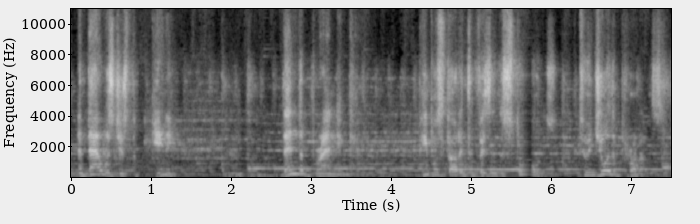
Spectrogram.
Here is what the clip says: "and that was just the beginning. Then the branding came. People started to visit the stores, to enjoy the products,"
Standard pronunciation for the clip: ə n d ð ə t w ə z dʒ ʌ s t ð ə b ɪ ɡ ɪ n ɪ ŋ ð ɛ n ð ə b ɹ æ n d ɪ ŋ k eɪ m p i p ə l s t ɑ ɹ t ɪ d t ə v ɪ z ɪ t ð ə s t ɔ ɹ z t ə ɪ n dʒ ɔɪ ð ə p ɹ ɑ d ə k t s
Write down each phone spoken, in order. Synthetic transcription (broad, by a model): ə n ð ə t w ə z dʒ ʌ s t ð ə b ɪ ɡ ɪ n ɪ ŋ ð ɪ n ð ə b ɹ æ n d ɪ ŋ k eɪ p i p l s t ɑ ɹ t ɪ d t ə v ɪ z ɪ t ð ə s t ɔ ɹ z t ə ɪ n dʒ ɔɪ ð ə p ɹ ɑ d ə k t s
